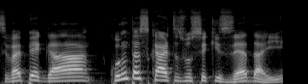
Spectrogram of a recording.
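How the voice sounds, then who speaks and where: A man's fairly high voice with very wide pitch swings, on a very clean recording with a silent background. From Jaú, interior of São Paulo state, Brazil. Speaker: magician. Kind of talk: magic trick patter; casual chat.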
